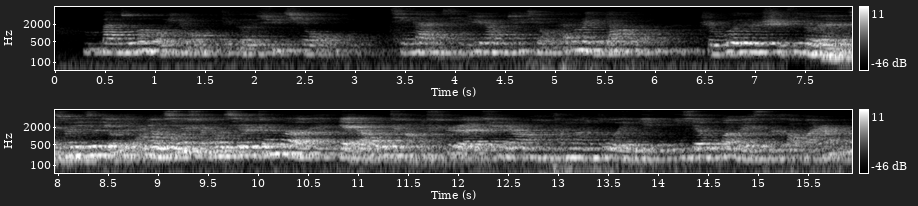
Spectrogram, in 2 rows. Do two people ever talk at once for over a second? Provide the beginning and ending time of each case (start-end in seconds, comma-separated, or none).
7.5-9.7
